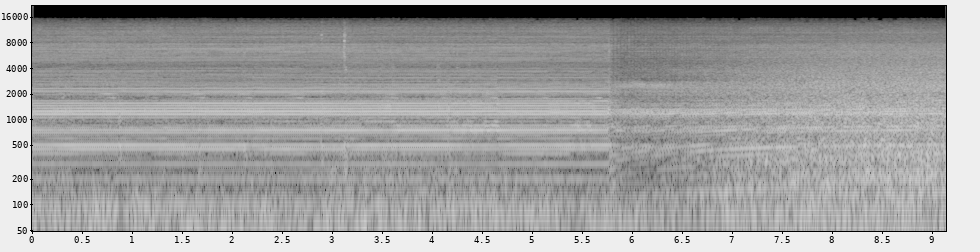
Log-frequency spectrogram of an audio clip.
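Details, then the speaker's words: Mustang that overheated after 10 miles because its electric radiator fan wasn't working, after rewiring, key on: steady whirring hum for several seconds, then rushing airflow; cooling fan now running and blowing normally. "now when I turn on the key the fan should start fuel pump is working how about the fan"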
